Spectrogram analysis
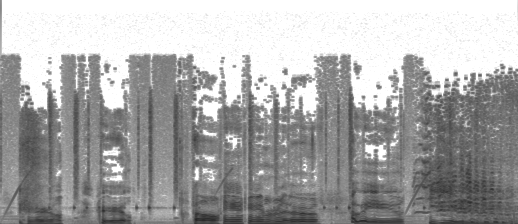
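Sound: horse neighing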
